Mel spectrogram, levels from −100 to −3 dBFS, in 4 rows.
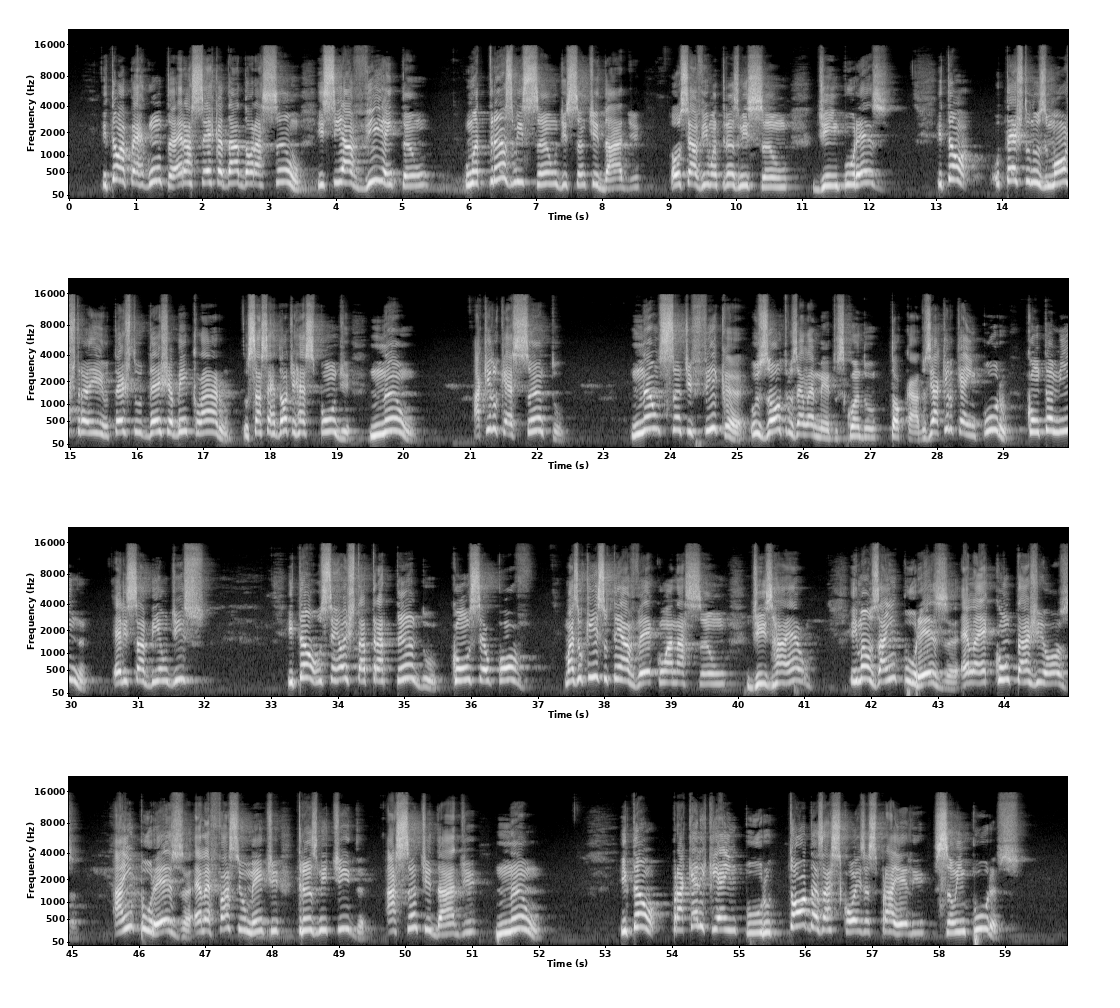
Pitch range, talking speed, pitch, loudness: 225-285 Hz, 105 wpm, 260 Hz, -17 LUFS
